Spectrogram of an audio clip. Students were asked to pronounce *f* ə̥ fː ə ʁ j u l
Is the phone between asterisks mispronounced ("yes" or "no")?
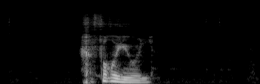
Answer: yes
